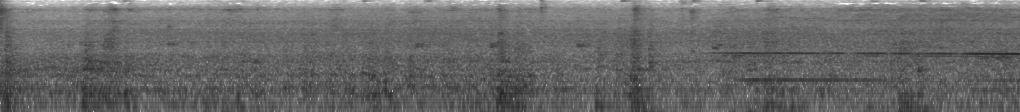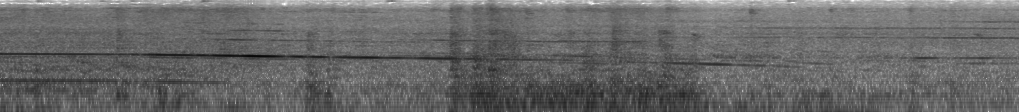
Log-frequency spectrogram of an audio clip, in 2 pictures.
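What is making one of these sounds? A tram rumbles and rattles along its rails, heard from inside the cab.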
